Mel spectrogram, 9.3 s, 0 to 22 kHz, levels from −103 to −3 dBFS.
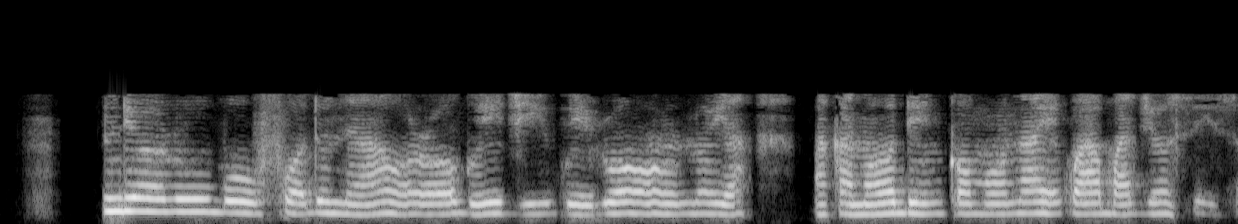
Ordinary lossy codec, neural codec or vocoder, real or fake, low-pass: AAC, 16 kbps; codec, 16 kHz, 8 kbps, FreqCodec, smaller model; fake; 7.2 kHz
